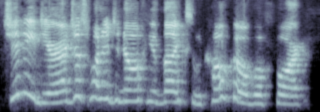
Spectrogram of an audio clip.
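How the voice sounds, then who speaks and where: A woman voicing a stern middle-aged witch mother who scolds in a high, shrill voice. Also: sing-song, fairly quick, fairly bright tone, muffled recording. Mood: sweet.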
